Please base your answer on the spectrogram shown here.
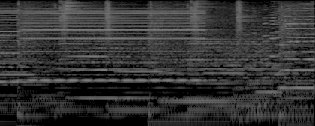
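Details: Soft, slow instrumental music with sustained low notes and gentle plucked tones; no animal sounds are heard.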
